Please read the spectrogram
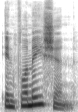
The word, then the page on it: inflammation: ìnfləméiʃən; インフラメイション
